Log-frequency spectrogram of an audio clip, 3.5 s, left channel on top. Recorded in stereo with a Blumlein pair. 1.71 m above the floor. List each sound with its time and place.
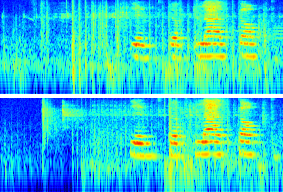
1.6 s singing: 40° right, 1.2 m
